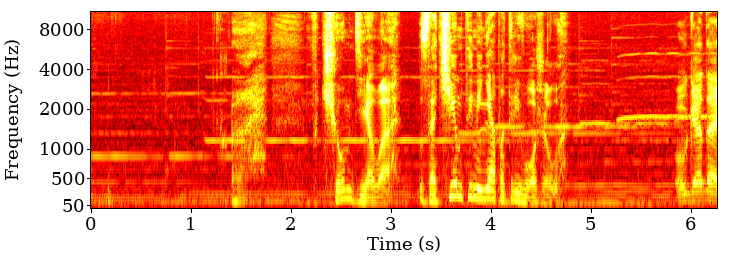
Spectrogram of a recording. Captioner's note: swallows food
